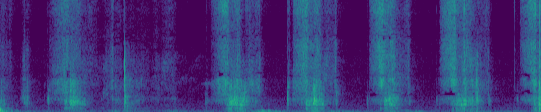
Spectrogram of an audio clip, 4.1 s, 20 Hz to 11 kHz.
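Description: A4-size-half (A5) paper sheets peeled one at a time off a hand-held stack with a tape-wrapped fingertip and dealt out into piles, a short papery swish about twice a second.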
